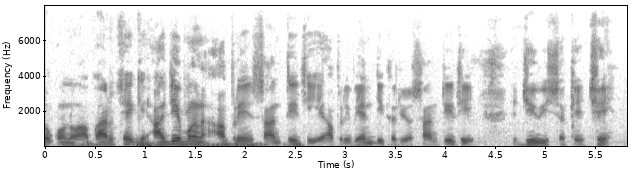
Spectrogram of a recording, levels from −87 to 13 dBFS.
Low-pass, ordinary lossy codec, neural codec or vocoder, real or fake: none; none; none; real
